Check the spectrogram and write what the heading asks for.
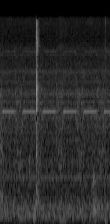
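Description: Quiet ballpoint pen scratching on paper, with one sharp click about two-thirds of a second in. Behind it a faint high electronic beep pulses rapidly and steadily.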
